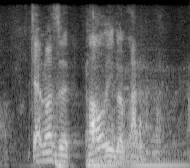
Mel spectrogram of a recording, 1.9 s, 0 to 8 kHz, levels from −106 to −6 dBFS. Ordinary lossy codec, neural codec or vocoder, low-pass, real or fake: none; codec, 24 kHz, 0.9 kbps, WavTokenizer, medium music audio release; 7.2 kHz; fake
